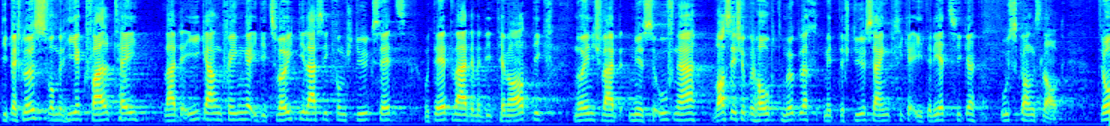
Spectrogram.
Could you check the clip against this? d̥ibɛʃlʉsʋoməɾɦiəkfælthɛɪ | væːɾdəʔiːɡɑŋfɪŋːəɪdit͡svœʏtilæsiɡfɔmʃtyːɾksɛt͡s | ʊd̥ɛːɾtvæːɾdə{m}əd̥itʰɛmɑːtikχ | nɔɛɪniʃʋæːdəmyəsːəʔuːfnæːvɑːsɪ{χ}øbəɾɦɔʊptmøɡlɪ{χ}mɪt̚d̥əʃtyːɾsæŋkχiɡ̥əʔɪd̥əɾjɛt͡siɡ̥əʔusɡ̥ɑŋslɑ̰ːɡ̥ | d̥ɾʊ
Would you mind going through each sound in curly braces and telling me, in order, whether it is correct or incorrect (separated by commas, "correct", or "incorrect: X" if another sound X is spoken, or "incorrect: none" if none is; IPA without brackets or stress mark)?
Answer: correct, incorrect: ʃ, correct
